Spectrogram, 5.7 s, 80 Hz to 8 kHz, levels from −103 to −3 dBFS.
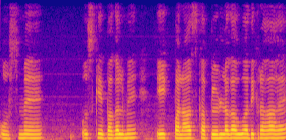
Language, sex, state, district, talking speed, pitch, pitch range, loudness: Hindi, female, Goa, North and South Goa, 135 wpm, 220 Hz, 215-225 Hz, -15 LUFS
